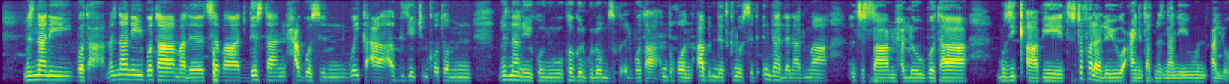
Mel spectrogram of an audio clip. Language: Tigrinya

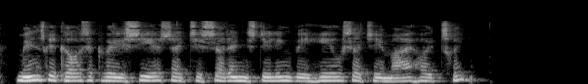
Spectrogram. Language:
Danish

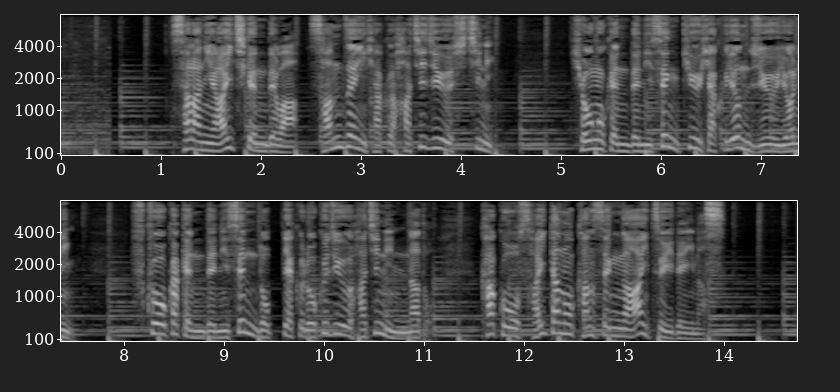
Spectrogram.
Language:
Japanese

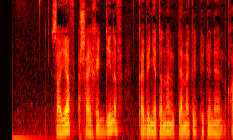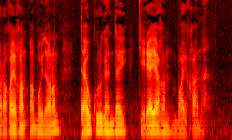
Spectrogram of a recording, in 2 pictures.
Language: Bashkir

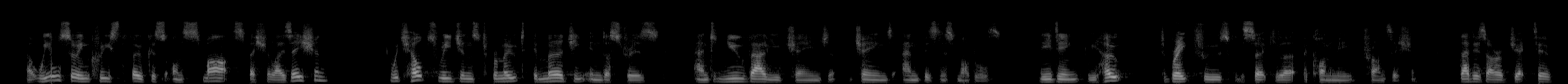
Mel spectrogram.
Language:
English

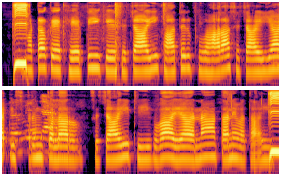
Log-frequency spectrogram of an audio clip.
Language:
Bhojpuri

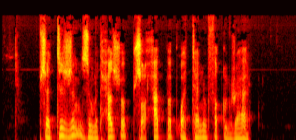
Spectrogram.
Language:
Kabardian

